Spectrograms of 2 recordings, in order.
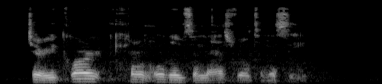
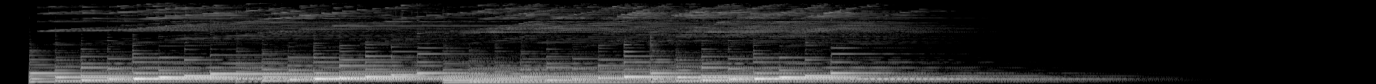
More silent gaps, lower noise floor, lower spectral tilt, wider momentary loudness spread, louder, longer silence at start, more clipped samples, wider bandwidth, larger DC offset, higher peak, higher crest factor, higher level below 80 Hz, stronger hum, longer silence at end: neither; second, -73 dBFS vs under -90 dBFS; second, -3 dB/octave vs -7 dB/octave; second, 9 LU vs 13 LU; second, -27 LUFS vs -17 LUFS; about the same, 0.3 s vs 0.3 s; neither; second, 15.5 kHz vs 18.5 kHz; neither; second, -12 dBFS vs -2 dBFS; about the same, 16 dB vs 16 dB; second, -70 dBFS vs -64 dBFS; neither; second, 0.75 s vs 3.35 s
